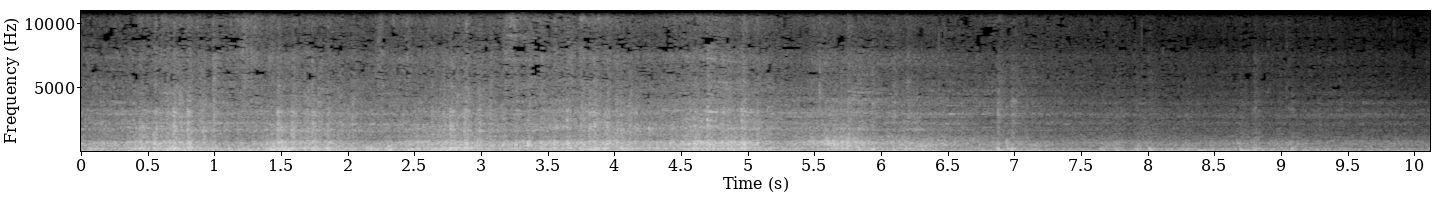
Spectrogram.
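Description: GO Transit bilevel passenger coaches rolling past, wheels clicking over the rails. The sound fades steadily after the cab car goes by, about six seconds in, as the train moves away.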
